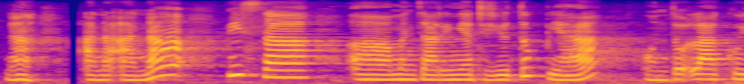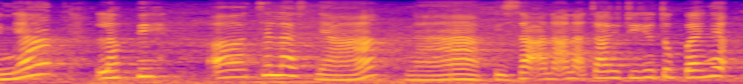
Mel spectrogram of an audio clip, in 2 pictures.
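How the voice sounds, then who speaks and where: A woman's voice: fairly low pitch, sing-song, a little slow, fairly bright tone, big-room sound, dull audio, a little hiss or hum. A woman teaching a class of young children online, explaining patiently and often saying "nah" and "ya". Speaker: primary school teacher.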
